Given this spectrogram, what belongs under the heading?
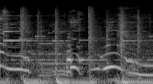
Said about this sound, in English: What's going on here is this dog is kind of provoking itself. He is.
